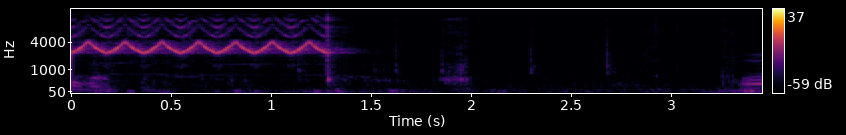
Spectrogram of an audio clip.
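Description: An anti-theft alarm on a motocross bike wails with a fast warbling electronic siren for about a second before cutting off, followed by quiet handling noises and faint clicks.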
